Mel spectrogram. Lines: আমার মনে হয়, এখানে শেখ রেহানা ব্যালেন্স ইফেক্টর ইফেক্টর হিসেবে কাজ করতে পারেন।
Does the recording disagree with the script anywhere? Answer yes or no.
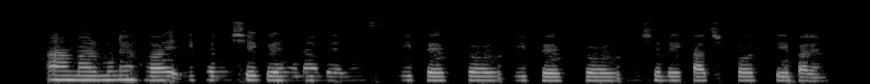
no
